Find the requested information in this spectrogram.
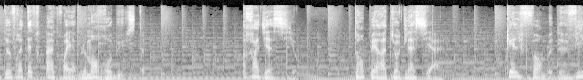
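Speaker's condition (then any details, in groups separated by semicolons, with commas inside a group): No condition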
